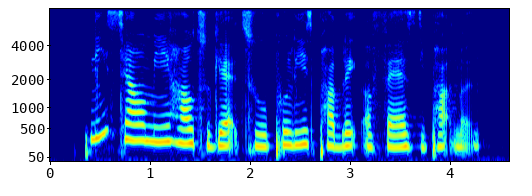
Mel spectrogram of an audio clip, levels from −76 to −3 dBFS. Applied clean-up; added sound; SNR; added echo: neural mask model Resemble Enhance denoiser.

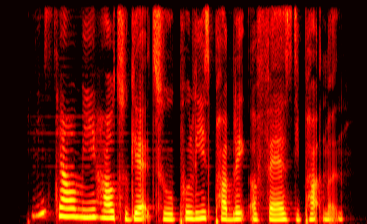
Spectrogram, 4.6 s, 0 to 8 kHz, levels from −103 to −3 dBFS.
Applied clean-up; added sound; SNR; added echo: neural mask model DeepFilterNet 3.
